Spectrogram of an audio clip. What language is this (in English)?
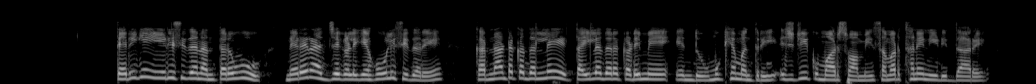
Kannada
